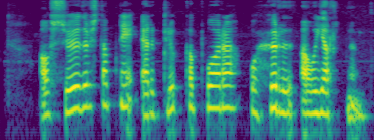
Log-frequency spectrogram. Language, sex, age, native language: Icelandic, female, 30-39, Filipino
